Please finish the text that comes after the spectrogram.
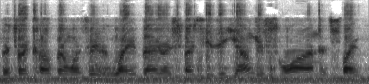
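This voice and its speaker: Low, flat-toned American man, halting. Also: background noise. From Utah, United States. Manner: halting, repetitive, folksy. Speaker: interviewee. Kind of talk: informal interview answers.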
